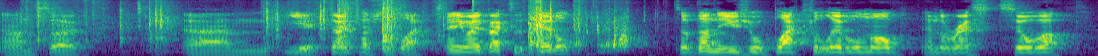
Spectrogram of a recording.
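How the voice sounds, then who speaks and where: A man speaks at a moderate pace and medium pitch with ordinary pitch variation. Noticeable background noise is present. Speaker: DIY guitar pedal builder. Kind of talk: casual tutorial build report. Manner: hesitant, many fillers and repetitions.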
